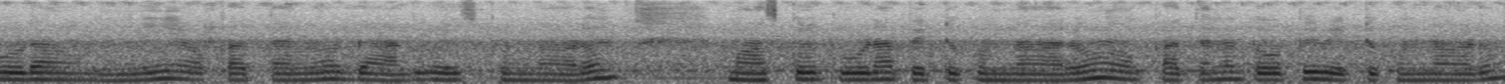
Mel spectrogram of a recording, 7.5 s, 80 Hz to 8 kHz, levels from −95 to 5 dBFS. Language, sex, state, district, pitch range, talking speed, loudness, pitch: Telugu, female, Andhra Pradesh, Guntur, 180-200 Hz, 105 wpm, -16 LUFS, 185 Hz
